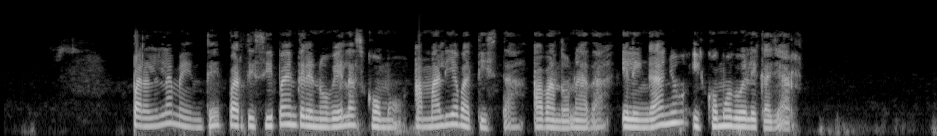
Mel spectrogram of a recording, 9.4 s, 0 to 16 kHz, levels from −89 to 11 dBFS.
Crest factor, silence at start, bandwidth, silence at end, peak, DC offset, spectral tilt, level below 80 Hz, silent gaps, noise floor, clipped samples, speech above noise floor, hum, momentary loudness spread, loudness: 18 dB; 1.35 s; 7.4 kHz; 1.4 s; 0 dBFS; under 0.1%; -7 dB/octave; -50 dBFS; none; -62 dBFS; under 0.1%; 45 dB; none; 8 LU; -17 LUFS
